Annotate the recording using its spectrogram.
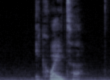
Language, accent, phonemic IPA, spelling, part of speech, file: English, UK, /ɪˈkweɪ.tə/, equator, noun, En-uk-equator.ogg
- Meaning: An imaginary great circle around Earth, equidistant from the two poles, and dividing earth's surface into the northern and southern hemispheres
